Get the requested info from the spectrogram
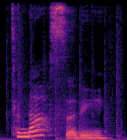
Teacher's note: the stress is in syllable two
